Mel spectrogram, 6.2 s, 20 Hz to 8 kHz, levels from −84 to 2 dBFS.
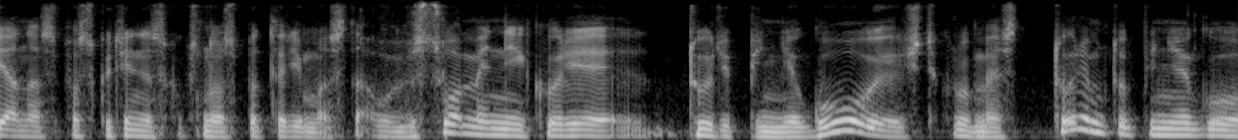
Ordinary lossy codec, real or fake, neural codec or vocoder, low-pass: Opus, 24 kbps; real; none; 7.2 kHz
